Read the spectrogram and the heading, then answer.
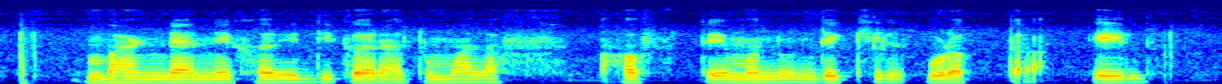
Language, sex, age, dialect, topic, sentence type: Marathi, male, 18-24, Varhadi, banking, statement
